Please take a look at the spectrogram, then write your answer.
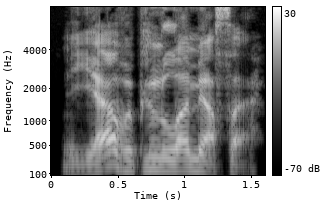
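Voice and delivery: ordinary delivery

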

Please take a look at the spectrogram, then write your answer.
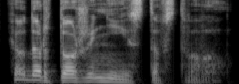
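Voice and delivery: ordinary delivery, nothing marked

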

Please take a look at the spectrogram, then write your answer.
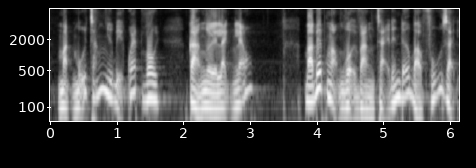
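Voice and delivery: ordinary delivery, nothing marked

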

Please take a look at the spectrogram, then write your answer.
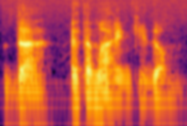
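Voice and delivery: ordinary talk

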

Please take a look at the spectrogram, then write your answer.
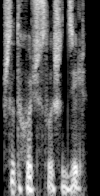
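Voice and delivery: breathed out on a weary sigh; heavy sigh. Acted. Tired Lyokha asks Dilara, sighing and breathy. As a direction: sigh the question out, unvoiced. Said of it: "тяжело вздохнул Лёха".

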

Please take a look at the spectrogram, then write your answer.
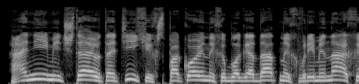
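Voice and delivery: haughty elf, high ringing voice; theatrical, scornful ranting; proud elf. Acted. Elf Castiel's tirade.

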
